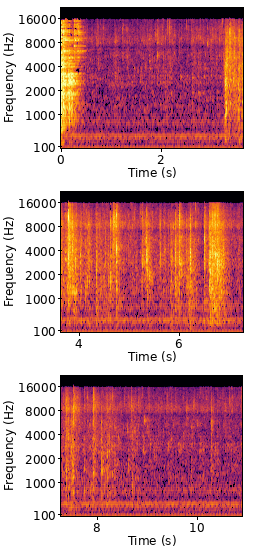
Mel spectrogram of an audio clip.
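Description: Light rustling and handling noises as soft tacos are put together on a kitchen counter, a few scattered soft rustles over a steady low hum. A short knock sounds right at the start.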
